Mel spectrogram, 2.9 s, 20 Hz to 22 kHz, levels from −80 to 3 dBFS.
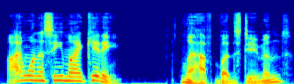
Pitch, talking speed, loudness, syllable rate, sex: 140 Hz, 185 wpm, -18 LUFS, 5.4 syllables/s, male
